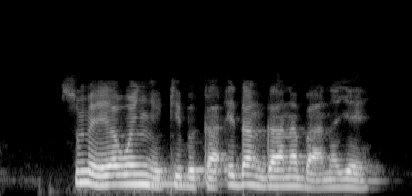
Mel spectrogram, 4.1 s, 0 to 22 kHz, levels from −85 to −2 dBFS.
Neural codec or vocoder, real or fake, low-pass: autoencoder, 48 kHz, 128 numbers a frame, DAC-VAE, trained on Japanese speech; fake; 5.4 kHz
